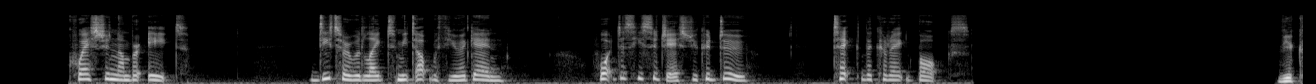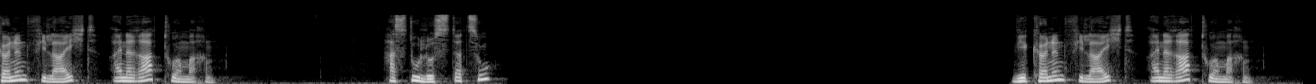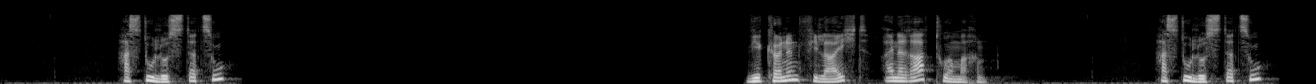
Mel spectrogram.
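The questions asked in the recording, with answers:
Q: What does he suggest you could do?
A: Go on a bike ride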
